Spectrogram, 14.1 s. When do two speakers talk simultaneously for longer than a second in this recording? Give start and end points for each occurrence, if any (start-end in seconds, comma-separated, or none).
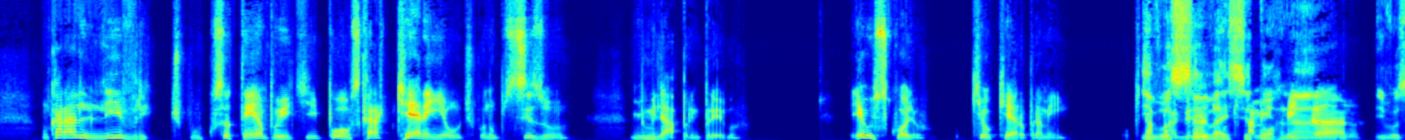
11.4-13.3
